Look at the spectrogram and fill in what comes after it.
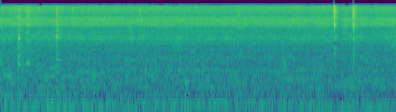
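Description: Onions and spices frying in a pot, a steady sizzle, with a few sharp clicks, two of them close together near the end.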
